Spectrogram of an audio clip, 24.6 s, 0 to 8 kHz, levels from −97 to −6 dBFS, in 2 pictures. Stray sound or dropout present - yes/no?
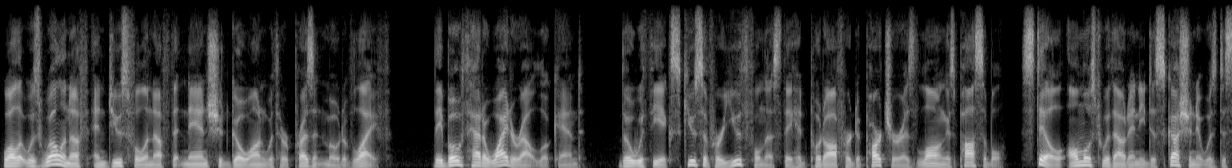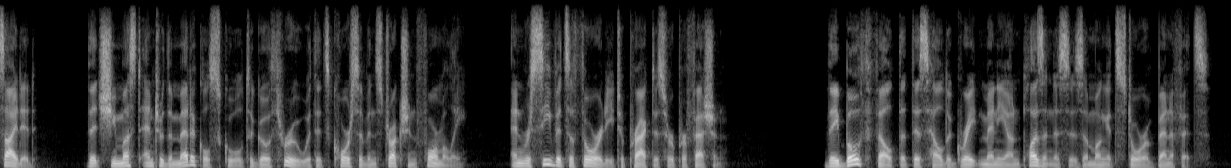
no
